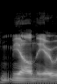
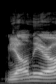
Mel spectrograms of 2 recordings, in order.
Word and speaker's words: Mjolnir: It's a soft J, like yogging. – Yeah, I actually, if Manta had taken Excalibur like I thought he was, Mjolnir was going to be my next pick. – See, that was perfect pronunciation.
